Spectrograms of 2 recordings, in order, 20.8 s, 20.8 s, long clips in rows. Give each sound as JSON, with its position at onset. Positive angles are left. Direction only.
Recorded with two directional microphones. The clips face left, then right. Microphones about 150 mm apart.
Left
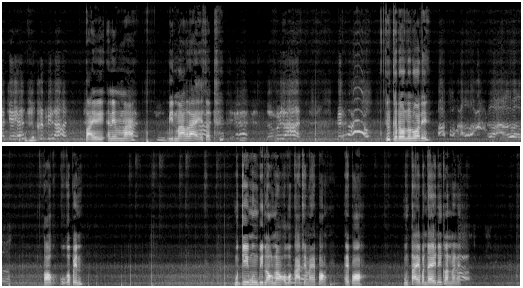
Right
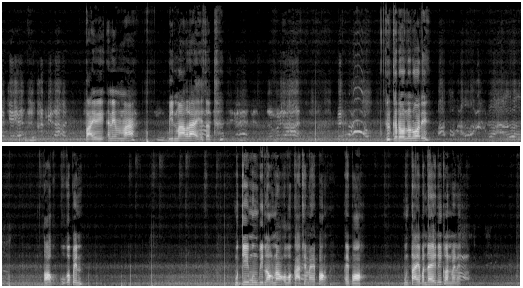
{"t": 0.0, "sound": "a sound", "side_deg": 90}
{"t": 1.7, "sound": "a woman's voice", "side_deg": 20}
{"t": 4.6, "sound": "vehicle", "side_deg": 60}
{"t": 6.8, "sound": "cat", "side_deg": 80}
{"t": 7.6, "sound": "a woman's voice", "side_deg": 20}
{"t": 8.7, "sound": "a sound", "side_deg": 80}
{"t": 11.1, "sound": "a woman's voice", "side_deg": 15}
{"t": 15.0, "sound": "a woman's voice", "side_deg": 15}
